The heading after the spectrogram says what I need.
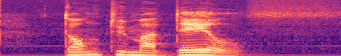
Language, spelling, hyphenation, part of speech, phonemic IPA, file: Dutch, Dantumadeel, Dan‧tu‧ma‧deel, proper noun, /ˌdɑn.ty.maːˈdeːl/, Nl-Dantumadeel.ogg
- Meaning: Dantumadiel (a municipality of Friesland, Netherlands)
